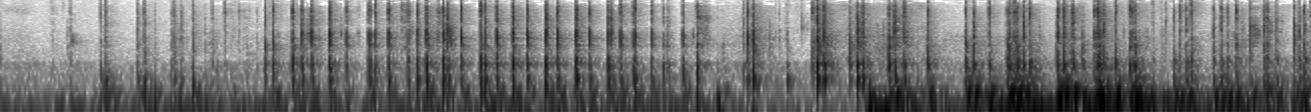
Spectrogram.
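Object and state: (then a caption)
Plastic jar tapped and scratched. A large plastic The Body Shop shea body butter tub with a dark lid, closed, is held and then set on a magazine while long fingernails rapidly tap and scratch its lid and sides. Quick, irregular, dry clicks and bright scratchy bursts come in a dense stream. A fuller low rumble and louder tapping take over in the second half.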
